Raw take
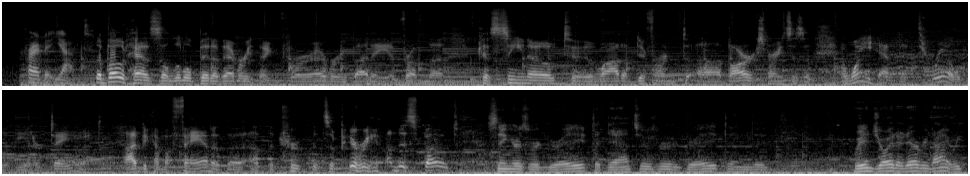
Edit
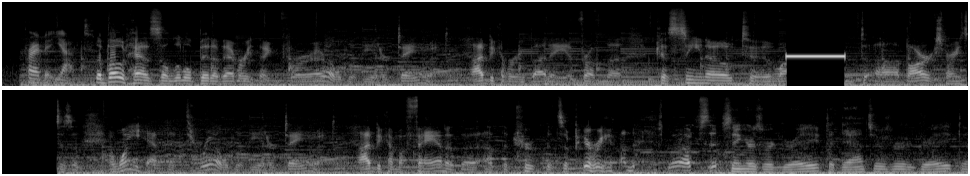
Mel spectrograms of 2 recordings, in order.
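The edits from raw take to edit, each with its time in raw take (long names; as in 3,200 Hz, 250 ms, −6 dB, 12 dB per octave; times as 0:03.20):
0:06.06–0:06.65: beep over 1,540 Hz −11 dBFS
0:07.87: splice in silence 0.56 s
0:09.41–0:11.19: duplicate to 0:03.22
0:13.64–0:14.46: reverse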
